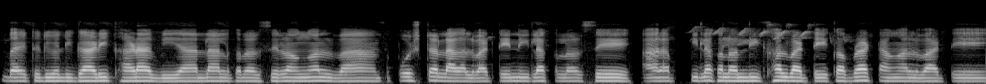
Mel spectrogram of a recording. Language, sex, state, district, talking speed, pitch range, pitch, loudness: Bhojpuri, female, Uttar Pradesh, Gorakhpur, 160 wpm, 155-165 Hz, 160 Hz, -18 LUFS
